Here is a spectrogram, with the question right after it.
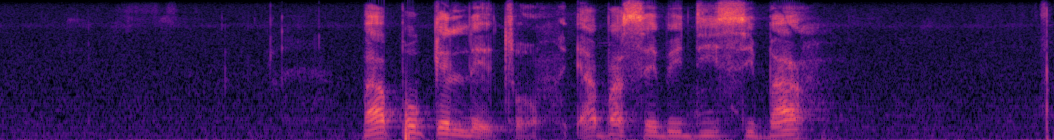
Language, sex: Southern Sotho, male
